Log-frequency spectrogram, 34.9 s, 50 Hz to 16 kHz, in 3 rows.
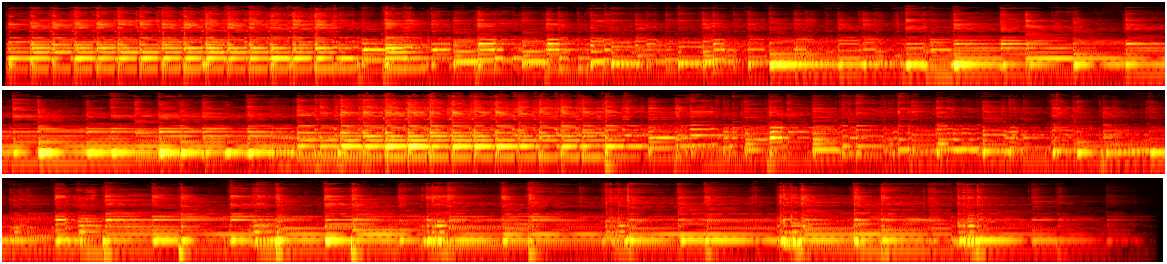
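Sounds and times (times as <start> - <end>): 
solo saz playing: 0.0 - 34.4.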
